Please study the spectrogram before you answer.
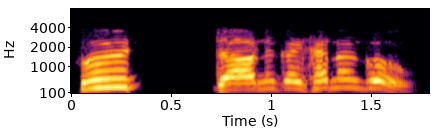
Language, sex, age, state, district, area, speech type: Bodo, male, 45-60, Assam, Chirang, rural, conversation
